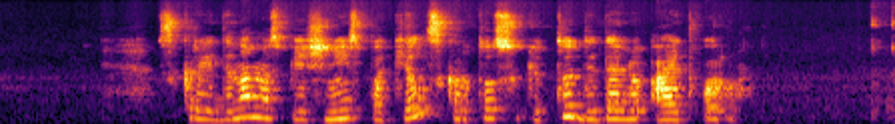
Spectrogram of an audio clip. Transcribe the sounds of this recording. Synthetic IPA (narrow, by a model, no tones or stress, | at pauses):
skɾɐɪd̪ʲɪnɐmɐspʲiɛʃʲɪnʲiːspɐkʲɪlˠˑskɐɾt̪ʊsʊkʲɪt̪ʊd̪ʲɪd̪ʲɛlʲʊʔɑˑɪt̪ʋɔɾʊ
